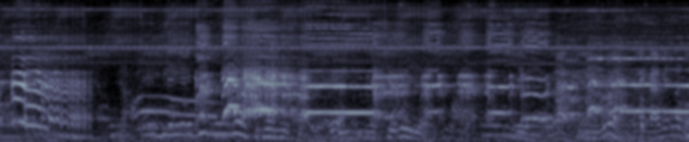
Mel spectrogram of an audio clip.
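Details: Kokok Balenggek chickens, a Solok, West Sumatra native breed famed for crows of three to nineteen or more tiers. Overlapping harmonic crows rise and fall in steps, with busy wavering calls from other birds throughout.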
